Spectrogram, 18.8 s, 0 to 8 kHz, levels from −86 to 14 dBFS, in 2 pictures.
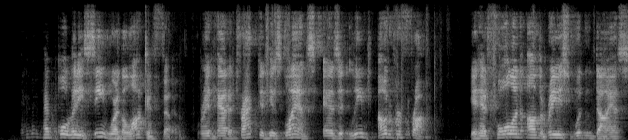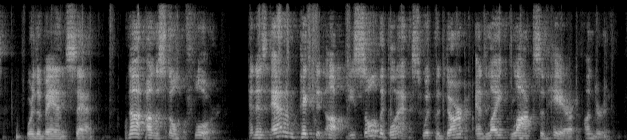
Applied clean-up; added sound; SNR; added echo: neural mask model DeepFilterNet 3.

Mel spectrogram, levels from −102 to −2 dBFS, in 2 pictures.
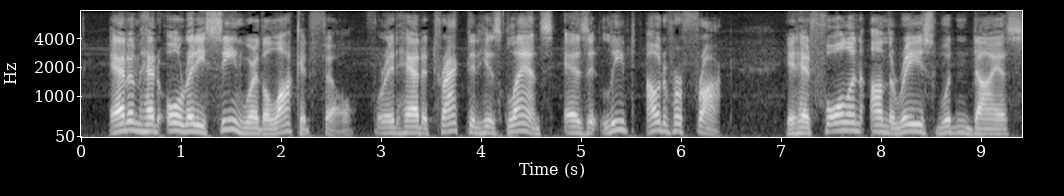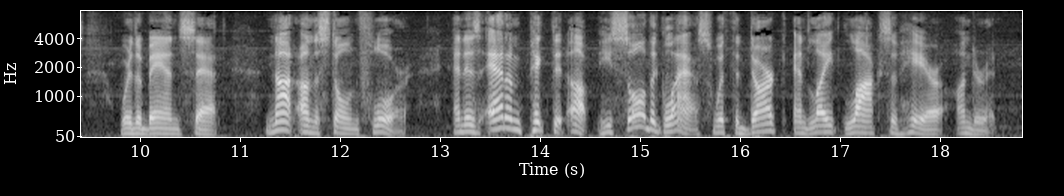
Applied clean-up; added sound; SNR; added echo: none; none; none; none.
